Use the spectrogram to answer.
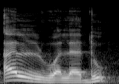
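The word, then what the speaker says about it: الولد: of the letters come the AL is written and pronounced let's see some more examples means a boy means a boy with the addition of alif lamb Al it will become al-waladu means the boy so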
